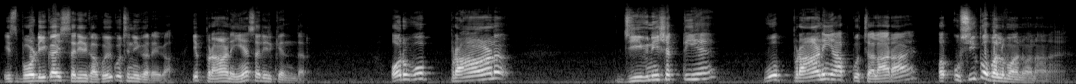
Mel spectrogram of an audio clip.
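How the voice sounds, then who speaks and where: A man's voice: fairly high pitch, very animated, moderate pace. A man, a yoga guru, explaining breathing exercises step by step in an interview, emphatic and repetitive. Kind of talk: instructive interview talk.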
